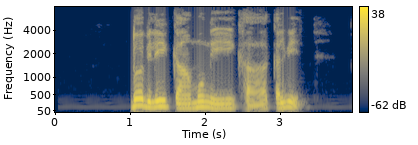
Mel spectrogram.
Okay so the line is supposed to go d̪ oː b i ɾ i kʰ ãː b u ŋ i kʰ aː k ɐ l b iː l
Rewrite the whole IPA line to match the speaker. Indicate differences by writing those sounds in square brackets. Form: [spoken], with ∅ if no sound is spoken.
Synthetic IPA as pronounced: d̪ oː b i [l] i [k] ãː [m] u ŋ i kʰ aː k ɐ l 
